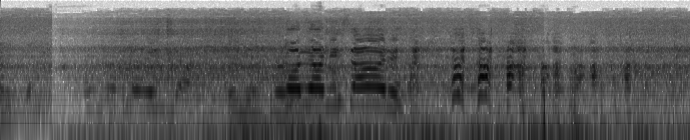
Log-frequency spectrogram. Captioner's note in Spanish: risas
